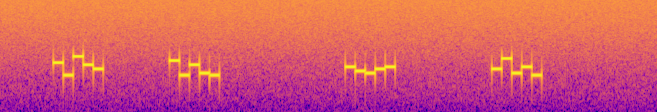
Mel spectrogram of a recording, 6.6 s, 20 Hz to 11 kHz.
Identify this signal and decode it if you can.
Five-tone selective call (CCIR), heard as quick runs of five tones, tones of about 100 ms. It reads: 71064 81621 53245 49251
